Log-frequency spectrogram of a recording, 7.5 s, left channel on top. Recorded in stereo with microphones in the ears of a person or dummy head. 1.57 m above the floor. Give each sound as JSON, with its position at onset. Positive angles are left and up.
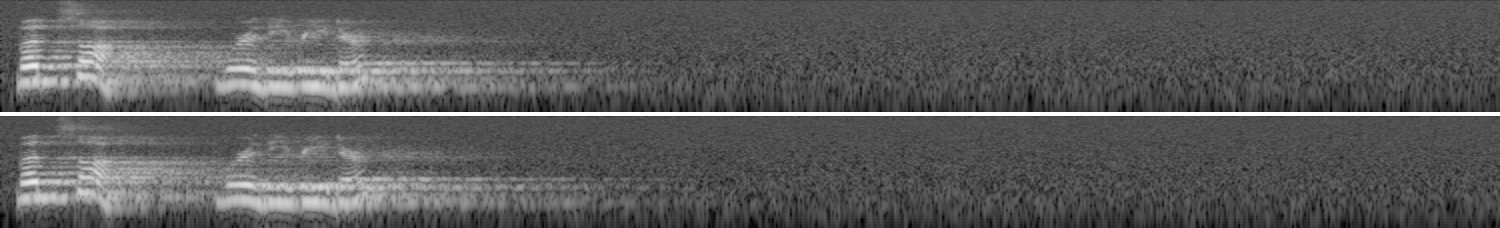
{"t": 0.1, "sound": "a woman speaking", "side_deg": 5, "distance_m": 1.0}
